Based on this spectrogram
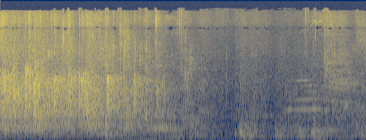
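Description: Audience applause welcoming a newly married missionary couple from Russia, with dense clapping that is loudest at the start and then fades away.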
